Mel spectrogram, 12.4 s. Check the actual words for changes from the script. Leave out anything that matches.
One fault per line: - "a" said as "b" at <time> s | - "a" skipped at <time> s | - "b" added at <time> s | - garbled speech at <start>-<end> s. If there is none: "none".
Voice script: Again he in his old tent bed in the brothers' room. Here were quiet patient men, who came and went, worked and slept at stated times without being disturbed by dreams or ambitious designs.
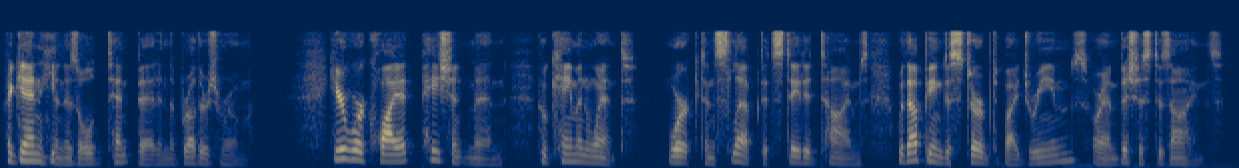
none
